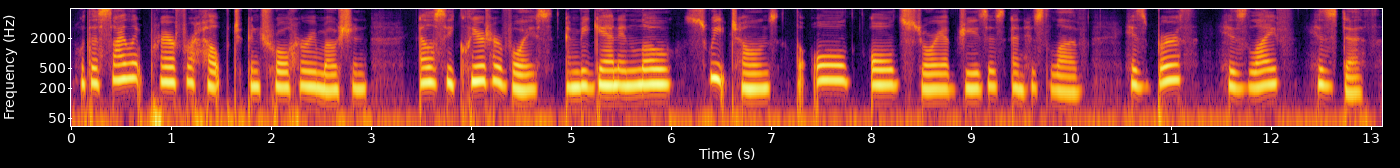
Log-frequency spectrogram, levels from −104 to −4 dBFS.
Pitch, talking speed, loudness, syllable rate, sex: 225 Hz, 160 wpm, -15 LUFS, 4.1 syllables/s, female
